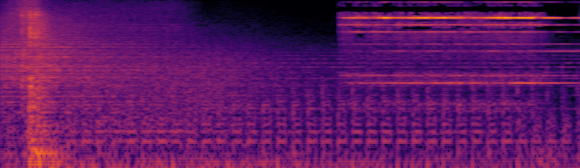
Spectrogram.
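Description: Telephones ring insistently as calls come in about a hijacked TAP plane diverted to Madrid, with loud, repeating electronic trills overlapping one another and a high-pitched ringing tone joining partway through. No one speaks.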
